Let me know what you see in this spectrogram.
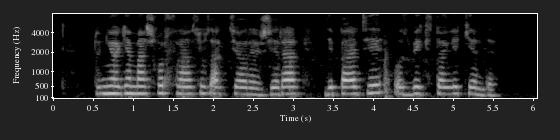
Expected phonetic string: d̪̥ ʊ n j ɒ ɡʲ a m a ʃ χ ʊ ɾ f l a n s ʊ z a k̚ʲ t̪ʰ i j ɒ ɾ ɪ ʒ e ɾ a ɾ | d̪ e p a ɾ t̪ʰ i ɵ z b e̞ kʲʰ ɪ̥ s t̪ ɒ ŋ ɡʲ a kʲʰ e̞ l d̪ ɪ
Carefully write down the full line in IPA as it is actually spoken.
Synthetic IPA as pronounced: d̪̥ ʊ n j ɒ ɡʲ a m a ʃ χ ʊ ɾ f ɾ a n s ʊ z a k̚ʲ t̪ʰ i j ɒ ɾ ɪ ʒ e ɾ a ɾ | d̪ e p a ɾ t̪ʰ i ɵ z b e̞ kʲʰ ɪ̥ s t̪ ɒ ŋ ɡʲ a kʲʰ e̞ l d̪ ɪ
